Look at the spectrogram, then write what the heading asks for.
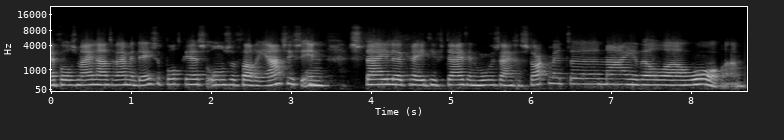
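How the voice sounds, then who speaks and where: In an Achterhoek accent, a woman speaks fairly slowly at a fairly high pitch, flat and monotone, with hardly any pauses. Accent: regional Achterhoek accent, remarked on. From Achterhoek, eastern Netherlands. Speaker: podcast co-host, sewing hobbyist. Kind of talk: casual chat.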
